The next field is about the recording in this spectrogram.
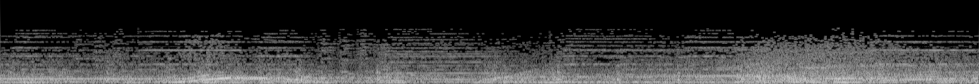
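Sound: car engine revving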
